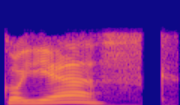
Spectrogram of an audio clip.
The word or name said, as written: Goyesque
